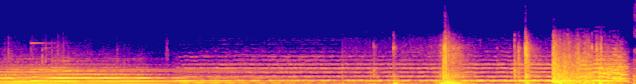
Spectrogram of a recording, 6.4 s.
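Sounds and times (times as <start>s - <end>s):
music: 0.0s - 6.3s
hidden switch on the hand of a suit of armour mechanical thunks: 3.5s - 6.3s.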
